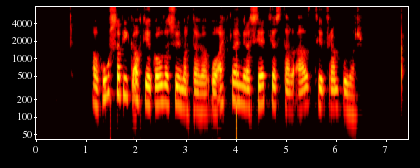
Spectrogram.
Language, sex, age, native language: Icelandic, female, 60-69, Icelandic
